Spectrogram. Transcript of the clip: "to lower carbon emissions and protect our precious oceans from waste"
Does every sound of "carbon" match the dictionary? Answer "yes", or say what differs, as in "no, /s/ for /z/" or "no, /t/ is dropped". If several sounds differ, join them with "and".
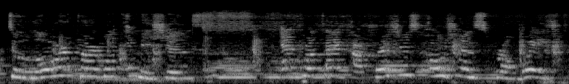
no, /l/ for /n/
